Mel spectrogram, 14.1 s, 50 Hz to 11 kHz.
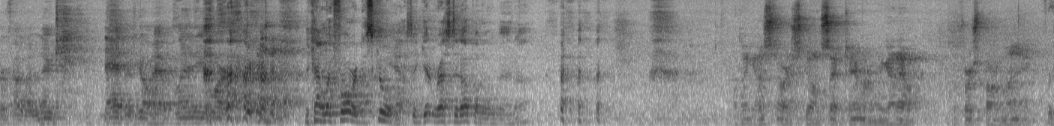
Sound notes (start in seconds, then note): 7.4 laughing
